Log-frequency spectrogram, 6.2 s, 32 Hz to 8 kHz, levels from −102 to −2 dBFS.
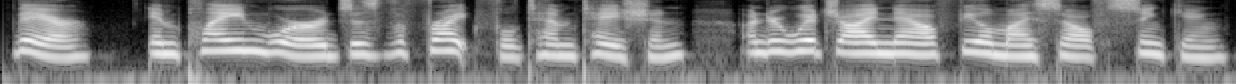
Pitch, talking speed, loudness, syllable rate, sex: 230 Hz, 145 wpm, -17 LUFS, 4.0 syllables/s, female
